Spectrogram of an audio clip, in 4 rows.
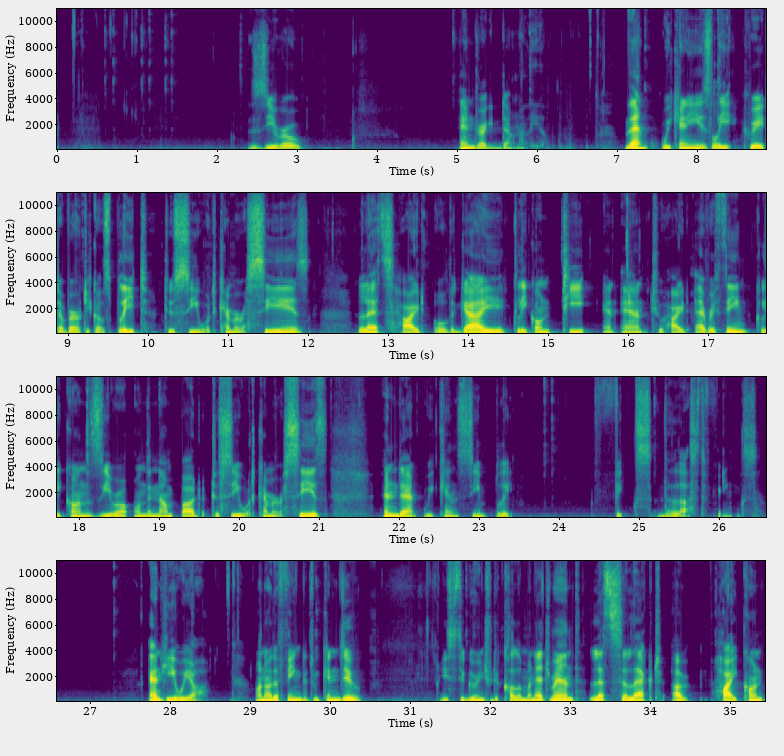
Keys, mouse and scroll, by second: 0.6 click, 1.4 click, 5.0 click, 7.3 right click.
